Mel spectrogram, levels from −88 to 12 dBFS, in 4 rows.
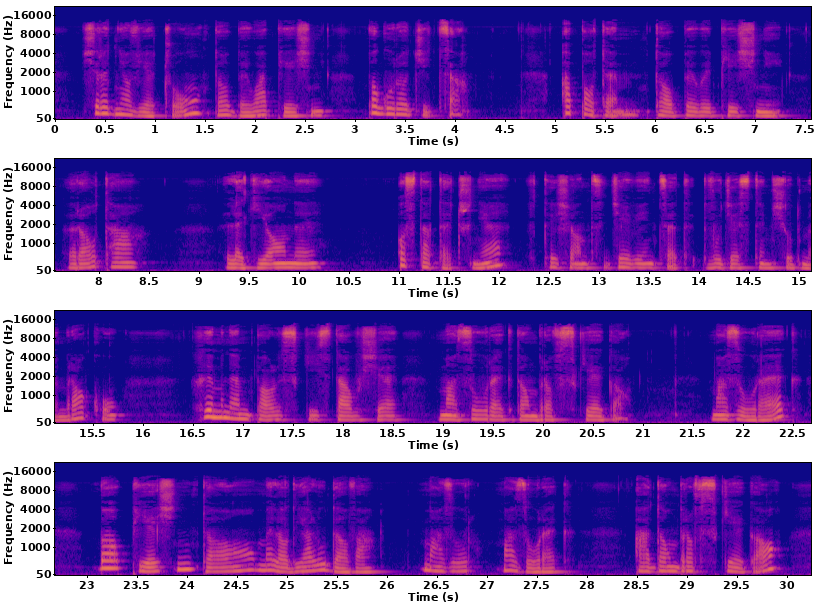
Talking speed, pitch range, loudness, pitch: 65 wpm, 135-160 Hz, -30 LUFS, 145 Hz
